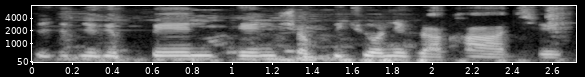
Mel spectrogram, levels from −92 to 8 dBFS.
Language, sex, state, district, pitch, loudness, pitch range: Bengali, female, West Bengal, Paschim Medinipur, 180 Hz, -15 LUFS, 170-185 Hz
